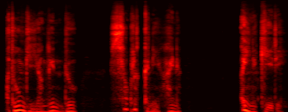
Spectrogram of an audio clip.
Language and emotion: Manipuri, fearful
